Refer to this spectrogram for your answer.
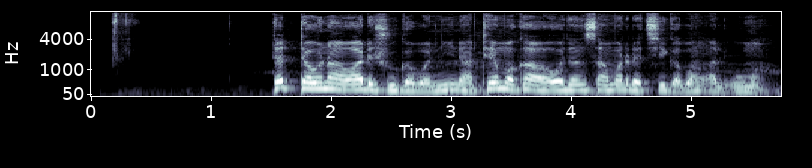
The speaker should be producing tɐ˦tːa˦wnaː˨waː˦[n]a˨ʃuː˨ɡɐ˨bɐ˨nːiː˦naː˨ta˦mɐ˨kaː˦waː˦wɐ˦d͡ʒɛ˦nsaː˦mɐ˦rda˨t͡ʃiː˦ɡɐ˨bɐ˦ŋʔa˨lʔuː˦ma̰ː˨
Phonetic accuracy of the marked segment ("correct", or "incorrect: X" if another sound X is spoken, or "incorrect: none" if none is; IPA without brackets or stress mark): incorrect: d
